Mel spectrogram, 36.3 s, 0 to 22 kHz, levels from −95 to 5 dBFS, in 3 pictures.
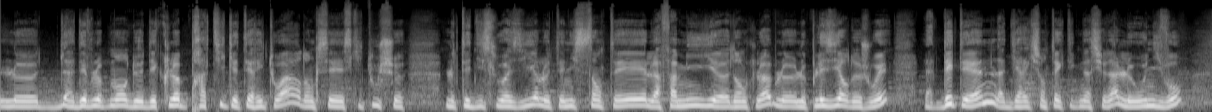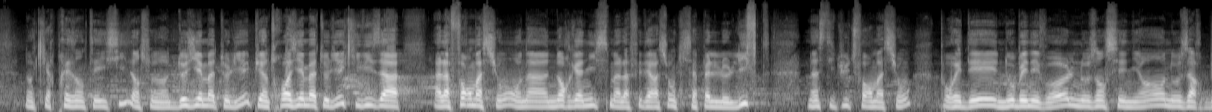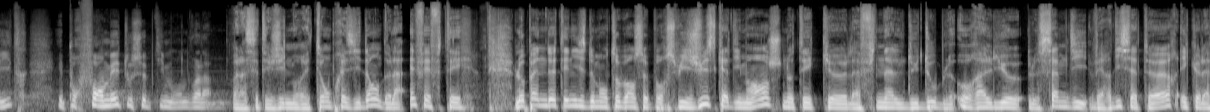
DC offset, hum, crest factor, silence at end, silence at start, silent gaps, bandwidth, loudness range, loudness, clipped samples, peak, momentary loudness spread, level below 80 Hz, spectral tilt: under 0.1%; none; 16 dB; 0 s; 0 s; none; 20 kHz; 5 LU; -17 LUFS; under 0.1%; 0 dBFS; 10 LU; -48 dBFS; -5.5 dB/octave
